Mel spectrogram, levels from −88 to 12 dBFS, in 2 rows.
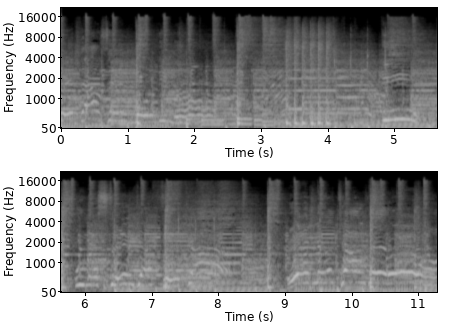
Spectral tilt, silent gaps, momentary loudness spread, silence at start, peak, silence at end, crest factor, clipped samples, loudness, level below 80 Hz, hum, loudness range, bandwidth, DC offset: -5 dB/octave; none; 4 LU; 0 s; 0 dBFS; 0 s; 18 dB; under 0.1%; -19 LUFS; -32 dBFS; none; 1 LU; 18 kHz; under 0.1%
